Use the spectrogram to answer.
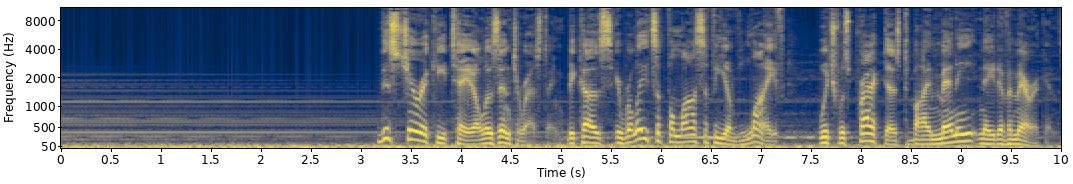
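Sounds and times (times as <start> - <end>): synthesizer drone: 4.5 - 10.0
deep low rumble: 4.9 - 9.5.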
